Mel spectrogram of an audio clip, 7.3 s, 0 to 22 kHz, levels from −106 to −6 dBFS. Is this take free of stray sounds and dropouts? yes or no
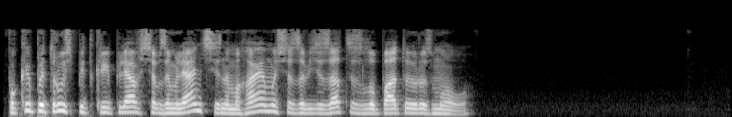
yes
